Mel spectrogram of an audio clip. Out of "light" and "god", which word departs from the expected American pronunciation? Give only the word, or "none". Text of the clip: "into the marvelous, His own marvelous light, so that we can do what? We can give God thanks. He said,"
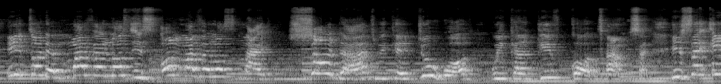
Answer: light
